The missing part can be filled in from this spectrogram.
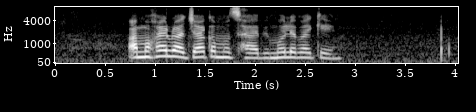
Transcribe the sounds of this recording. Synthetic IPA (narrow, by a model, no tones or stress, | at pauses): amʊχɛlwad͡ʒakʼamʊt͡sʰabimolɪbakʼeːŋ̩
